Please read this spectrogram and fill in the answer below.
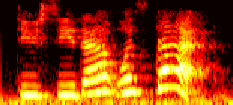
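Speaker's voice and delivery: ordinary delivery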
